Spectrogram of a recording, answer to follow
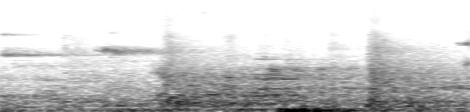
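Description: Squash ball impacts during a rally: a deep thud about one and a half seconds in, then a sharp crack just after, with short high shoe squeaks on the wooden court floor.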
